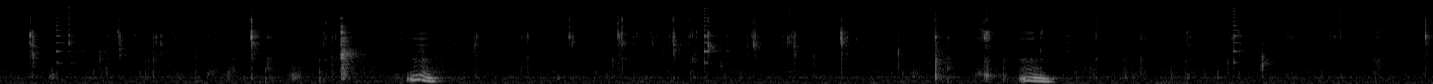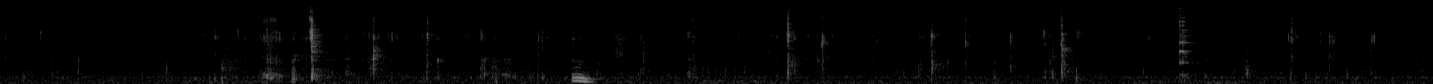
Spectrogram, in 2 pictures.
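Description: A person eating a seafood boil of lobster tails, corn and potatoes in sauce close to the microphone: wet chewing and biting with many small sharp clicks and crunches. A few short sounds fall in pitch, about four, ten and twenty seconds in.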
